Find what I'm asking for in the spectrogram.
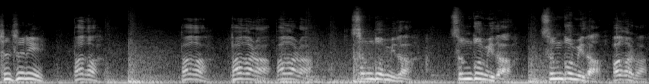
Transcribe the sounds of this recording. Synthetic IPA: sʰɯns̬ʰɯni | paɡa | paɡa | paɣaɾapaɣaɾasʰɯŋd̪omɲida̰ | sʰɯŋd̪omɲida̰sʰɯŋd̪omɲida̰paɡaɾa̰

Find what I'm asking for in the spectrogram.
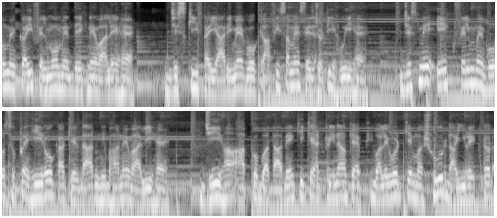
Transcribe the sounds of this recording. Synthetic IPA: õmẽkɐifɪlmõmẽd̪eːkʰneʋaːleɦɛː | d͡ʒɪskit̪ɐjːaːɾimẽʋokaːfisɐməjsed͡ʒɐd͡ʒʱʊʈiɦʊiɦɛː | d͡ʒɪsmẽʔeːkfɪlmːẽʋosʊpɾeɦiːɾokakɪɾd̪aːɾnɪbʱaːneʋaːliɦɛː | d͡ʒiːɦã̰ʔa̰ːp̚kobɐt̪aːd̪ẽkikɛːʈɾiːnakɛːpʰibɔːliʋʊɖ̚kemɐʃɦuːɾɖaːijɪɾeːkʈəɾ

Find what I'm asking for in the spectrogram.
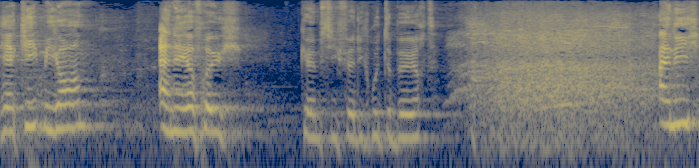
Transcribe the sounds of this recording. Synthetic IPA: hɛkʰip̚miɣɑːn | ɛnhɛːvʁøːç | køːmsifødiʁutəbøːʁt | ɛni

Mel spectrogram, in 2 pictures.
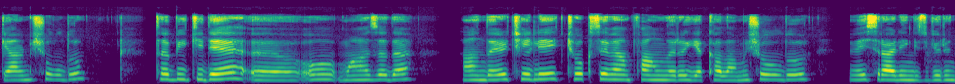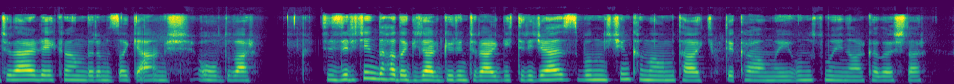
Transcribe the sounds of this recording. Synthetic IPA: ɟ̥ælʲmiʃo̞lˠd̪ʊ | t̪ʰabiːcʰid̪ɛ | omaːzad̪a | hand̪ajɯɾt͡ʃʰe̞lʲit͡ʃʰo̞kse̞vænfanlˠaɾɯjakʰalˠamɯʃo̞lˠd̪ʊ | vɛisɾajlʲiɲɟizɟø̞ɾynt̪ʰylʲæɾlʲɛɛcɾanlˠaɾɯmɯzd̪aɟælʲmiʃo̞lˠd̪ulˠaɾ̥ | sizlʲeɾit͡ʃʰind̪aɦad̪aɟyzælʲɟø̞ɾynt̪ʰylʲæɾɟet̪ʰiɾid͡ʒɛzbununit͡ʃʰinkʰanalˠɯmɯt̪ʰaːcʰi̥p̚t̪ʰɛkʰalˠmajɯunut̪majɯnaɾkʰad̪aʃlˠaɾ̥

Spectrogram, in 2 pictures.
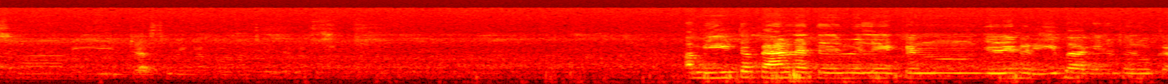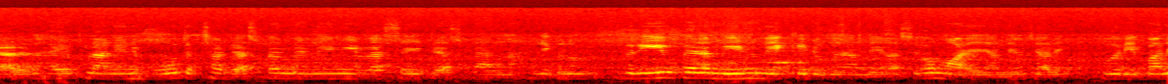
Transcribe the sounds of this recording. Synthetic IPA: ət͡ʃʰaː | iːɖɾɛːsĩːãːkəɾnaːt͡ʃaːiːd̪a̰ːnaː | əmiːt̪aːpɛːneːt̪eːʋẽːleːkɪnd͡ʒeːɽeːɣəɾiːbɦɛːɡeːnẽːt̪eɾoːkɛːɾɦɛːpʰəlaːneːneːbɔːt̪ətːʃʰaːʈɾɛːspɛːɾmɛ̃ːneniɛ̃ːʋɛːseːiːʈɾɛspɛːnːaːleːkɪn | ɣəɾiːbpɛːlaːmiːɳmeːkːeːɖʊbd͡ʒãːnd̪ḛːɛʋɛːseoːmaːjeːd͡ʒã̰ːnd̪eːõːt͡ʃaːɾeː | ɣəɾiːbãːd̪e

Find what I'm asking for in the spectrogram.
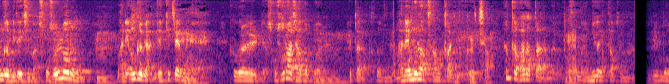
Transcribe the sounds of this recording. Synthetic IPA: ʌŋɡɯbidwed͡ʑimansʰosʰoɭːonɯnmaɲiʌŋɡɯbia̰ndwetk͈it͈e̞mune̞̰ | kɯɡʌɾiɲd͡ʑesʰosʰoɾat͡ɕaɡʌbɯɭhet̚t͈anɯnkɯɡʌnomanemunɦak̚s͈ʰaŋk͈ad͡ʑikɾʌt͡ɕʰo̰pʰjʌŋk͈apadat̚t͈anɯnɡʌɾʌtesʰɯmʌmiɡait̚t͈aɡosʰeŋɡaa | ɡimwʌ

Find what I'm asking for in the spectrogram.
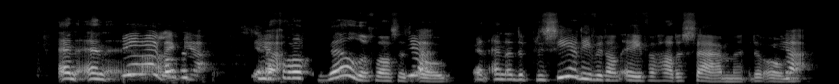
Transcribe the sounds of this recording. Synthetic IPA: ʔɛnɛ̰noə | χəʋoːnχəʋɛlˠdəχʋɑsɦətoːk̚ | ɛnɛndəpləziːɹdiʋədɑnʔeːvənɦɑdəsaːmədərom

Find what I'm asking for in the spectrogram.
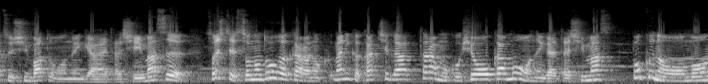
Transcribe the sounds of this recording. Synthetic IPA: t͡sɨːɕĩmbat̪omoone̞ɡait̪aɕimasɨ | so̞ɕi̥t̪e̞so̞no̞d̪o̞ːɡakaɾano̞naɲ̟ikakat͡ɕiɡaːt̪ːaɾamo̞koço̞ːkamo̞ːne̞ɡait̪aɕimasɨ̥b̥o̞kɯ̟no̞mo

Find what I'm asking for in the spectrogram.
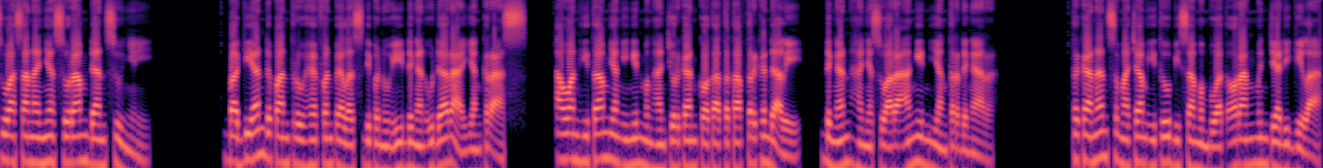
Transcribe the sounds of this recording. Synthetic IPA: suasanaɲasuɾamdansuɲḭ | baɡiandəpant̪ɾuɦɛfənpɛləsdipənuɦidəŋanudaɾajaŋkəɾa̰s | ʔawanɦit̪amjaŋiŋɪnməŋɦaɲt͡ʃurkankot̪at̪ət̪ap̚t̪ərkəndali | dəŋanɦaɲasuaɾaːŋɪnjaŋt̪ərdəŋa̰r | t̪əkanansəmat͡ʃamit̪ubisaməmbuat̪oɾaŋməɲd͡ʒadiɡila̰

